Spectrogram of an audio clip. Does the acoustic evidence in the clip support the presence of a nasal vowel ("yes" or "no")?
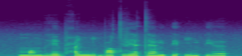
no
